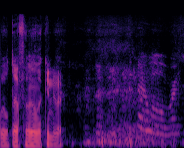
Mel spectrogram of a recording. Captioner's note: laughter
